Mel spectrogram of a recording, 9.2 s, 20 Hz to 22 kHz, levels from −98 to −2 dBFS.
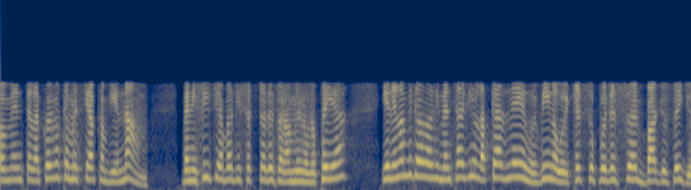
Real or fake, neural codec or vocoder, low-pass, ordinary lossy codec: fake; codec, 16 kHz in and 24 kHz out, 0.4 kbps, LongCat-Audio-Codec, two codebook decoder; 3.6 kHz; none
